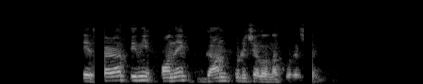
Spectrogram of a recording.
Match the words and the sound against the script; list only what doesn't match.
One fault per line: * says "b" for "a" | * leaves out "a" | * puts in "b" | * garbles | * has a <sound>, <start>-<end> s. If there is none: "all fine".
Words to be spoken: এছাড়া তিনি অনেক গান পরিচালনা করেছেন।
* has a dropout, 0.9-1.0 s
* has a dropout, 3.0-3.1 s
